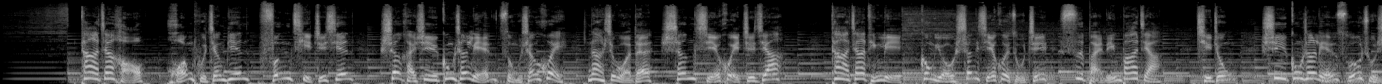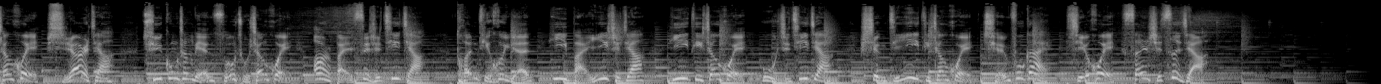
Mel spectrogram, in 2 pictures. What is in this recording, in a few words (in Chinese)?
男; mg飞碟说; 上海市工商联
